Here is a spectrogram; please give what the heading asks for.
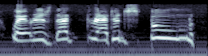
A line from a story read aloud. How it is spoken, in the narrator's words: cried in frustration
